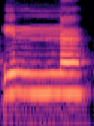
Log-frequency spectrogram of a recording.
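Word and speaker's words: إِنَّ: Inna terdapat hukum bacaan ghunah karena ada nun yang bertasjid, sehingga cara membacanya harus ditekan atau didengungkan. Inna.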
